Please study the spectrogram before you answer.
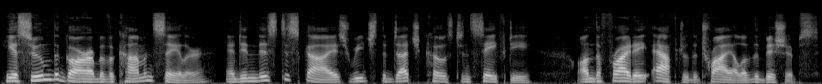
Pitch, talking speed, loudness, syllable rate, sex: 125 Hz, 195 wpm, -21 LUFS, 5.1 syllables/s, male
